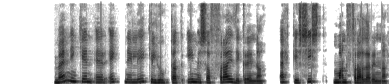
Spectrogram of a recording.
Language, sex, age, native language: Icelandic, female, 40-49, Icelandic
